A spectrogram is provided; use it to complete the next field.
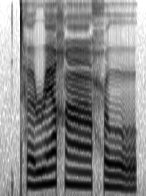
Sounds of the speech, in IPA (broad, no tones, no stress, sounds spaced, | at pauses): tʰ ə ɹ ɛ χ ãː ħ o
